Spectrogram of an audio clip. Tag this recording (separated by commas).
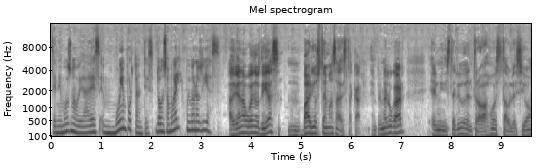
Speech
